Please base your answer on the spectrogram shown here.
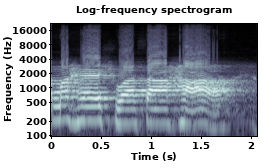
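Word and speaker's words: মহেষ্বাসাঃ: আমরা এটা পাঠের ক্ষেত্রে আমরা এভাবে উচ্চারণ করি অত্র সূরা মাহেসাহা আমরা এখানে হা উচ্চারণ করি কেন উচ্চারণ করি আমরা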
